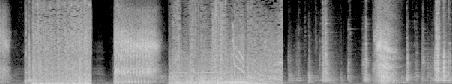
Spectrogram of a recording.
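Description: Gunfire sound effect. For the first few seconds there are long bursts of rapid machine-gun fire, then scattered single shots, one louder about five seconds in.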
